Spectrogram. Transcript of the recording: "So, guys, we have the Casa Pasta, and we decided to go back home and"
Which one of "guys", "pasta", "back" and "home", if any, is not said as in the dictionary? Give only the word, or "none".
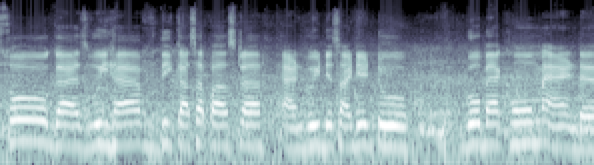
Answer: none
